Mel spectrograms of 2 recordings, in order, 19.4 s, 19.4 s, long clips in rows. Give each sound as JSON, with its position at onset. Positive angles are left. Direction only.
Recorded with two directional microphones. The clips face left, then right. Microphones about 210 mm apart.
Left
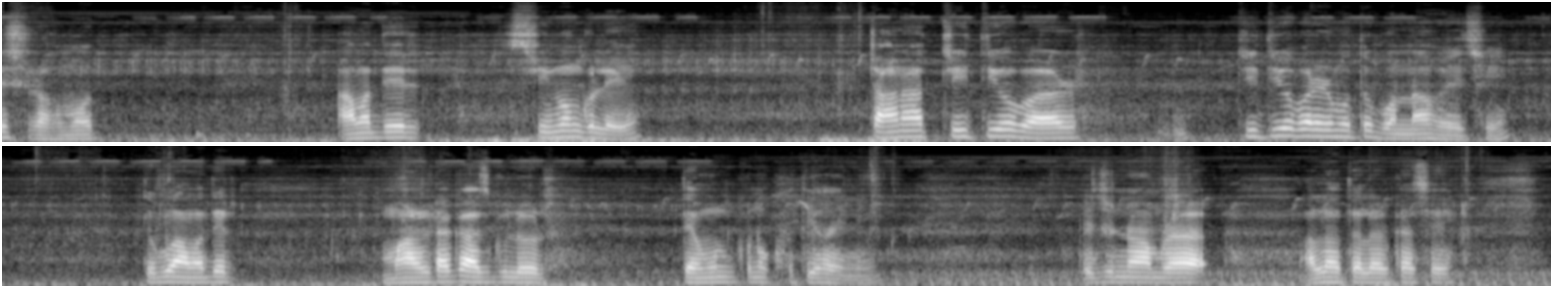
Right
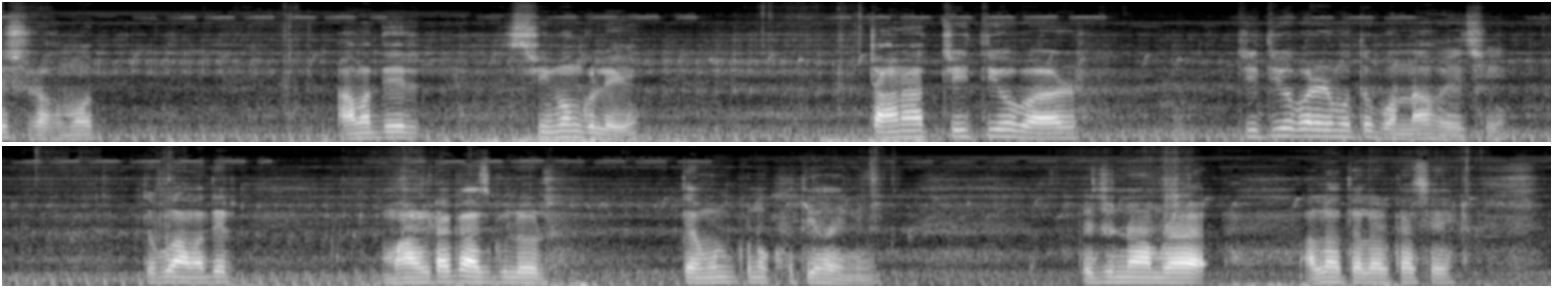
{"t": 0.0, "sound": "speech", "side_deg": -5}
{"t": 2.0, "sound": "speech", "side_deg": -5}
{"t": 5.4, "sound": "speech", "side_deg": -10}
{"t": 7.8, "sound": "speech", "side_deg": 0}
{"t": 10.6, "sound": "speech", "side_deg": 0}
{"t": 14.3, "sound": "speech", "side_deg": -15}
{"t": 16.4, "sound": "speech", "side_deg": -25}
{"t": 17.7, "sound": "speech", "side_deg": -5}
